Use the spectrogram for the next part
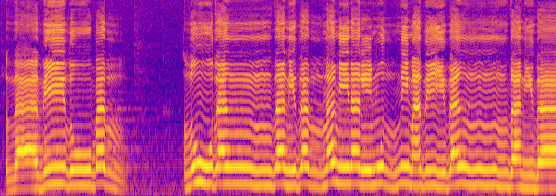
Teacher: Diucapkan dengan menyentuhkan ujung lidah dengan dinding dua gigi seri bagian atas seperti kita mengucapkan huruf tha. Ujung lidah boleh ditampakkan ataupun tidak nampak. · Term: huruf dha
